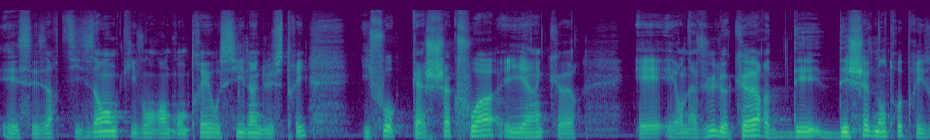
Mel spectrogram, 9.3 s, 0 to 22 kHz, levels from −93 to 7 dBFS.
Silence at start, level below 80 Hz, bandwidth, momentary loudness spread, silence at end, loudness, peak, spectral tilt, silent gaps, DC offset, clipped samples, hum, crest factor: 0.05 s; -66 dBFS; 16.5 kHz; 11 LU; 0 s; -29 LUFS; -10 dBFS; -4.5 dB/octave; none; under 0.1%; under 0.1%; none; 20 dB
